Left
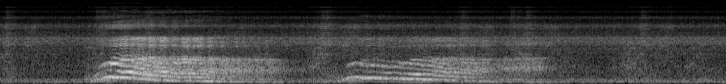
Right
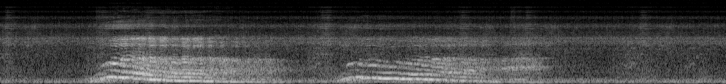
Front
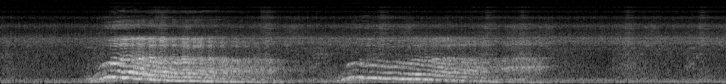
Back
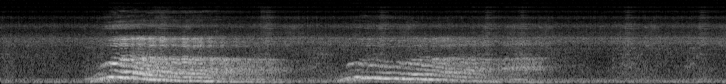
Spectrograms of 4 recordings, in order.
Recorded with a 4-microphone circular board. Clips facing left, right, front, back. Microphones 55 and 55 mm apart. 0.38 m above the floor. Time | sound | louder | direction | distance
0.8 | laughter | left 1 dB, even | 70° left | 1.2 m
